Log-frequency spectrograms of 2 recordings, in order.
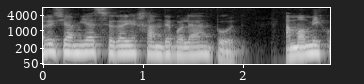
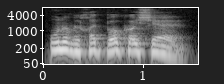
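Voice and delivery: higher-pitched, mildly shouted outcry; crowd cry; 6 semitones higher than usual. A narrator's reading. Onlookers in the crowd reacting to the beating, shouting. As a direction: cry out in protest, pitch raised.

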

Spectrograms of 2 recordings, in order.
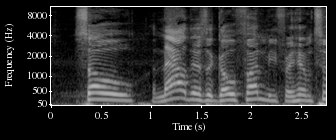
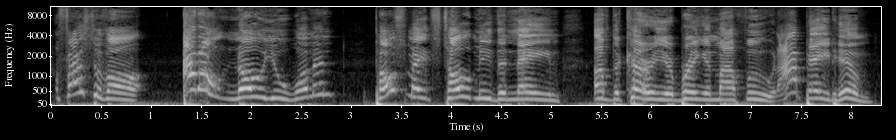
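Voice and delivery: higher, louder angry homeowner; loud indignant shout; 5 semitones higher, 6 dB louder than usual. Retold or imitated. Homeowner yelling at Karen on the intercom, loud. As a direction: bark it back at her, indignant. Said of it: "I'll bring".

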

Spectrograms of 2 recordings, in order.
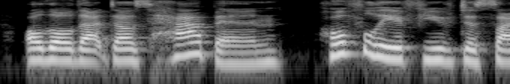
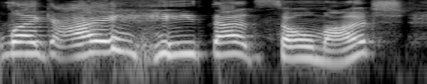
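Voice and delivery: exasperated; 3 semitones higher than usual. Real, not acted. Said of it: "Don't make me punch you".

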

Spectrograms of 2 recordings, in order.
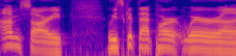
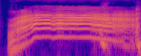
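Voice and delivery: imitating a deranged hunter's rage face; rage roar. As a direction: let out a deranged rah.

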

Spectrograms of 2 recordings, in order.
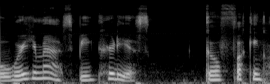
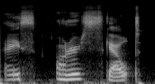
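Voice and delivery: ordinary talk

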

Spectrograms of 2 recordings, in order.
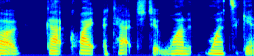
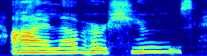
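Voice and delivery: higher, very drawn-out doggy swoon; slow lovesick dog; besotted dog's voice; 4 semitones higher, much slower than usual. Acted. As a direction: stretch every word with adoring longing. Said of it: "it was the way the dog said it to me".

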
